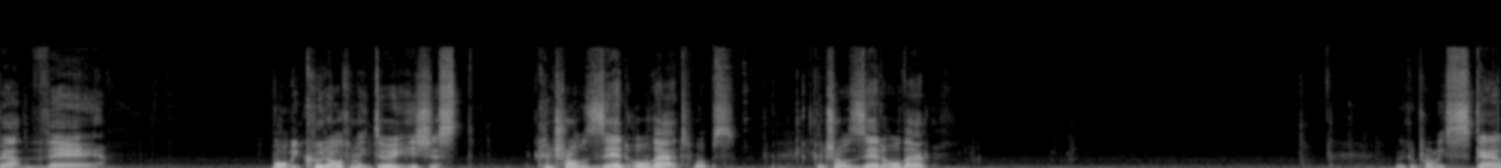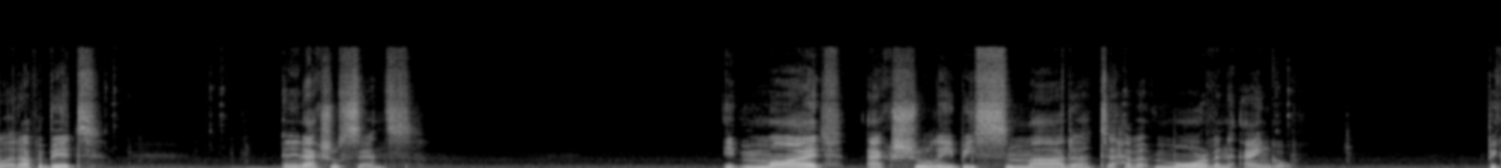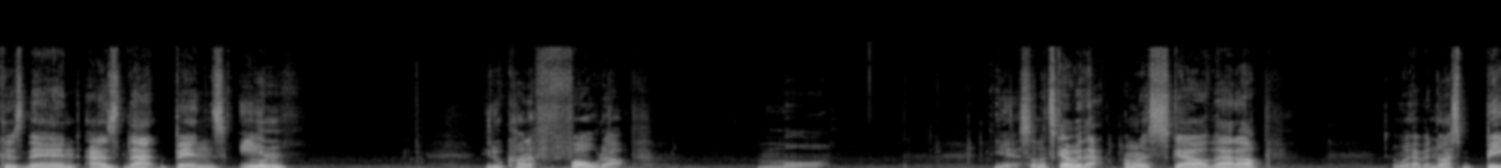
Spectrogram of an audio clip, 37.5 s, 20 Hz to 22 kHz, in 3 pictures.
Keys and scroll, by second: 2.5 ctrl+a, 6.7 ctrl+z, 7.2 ctrl+z, 7.6 ctrl+z, 8.0 ctrl+z, 8.8 ctrl+z, 11.4 s, 12.6 g, 13.6 r, 14.5 g, 22.2 r, 34.3 s, 35.3 s, 35.3 g.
